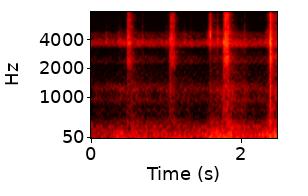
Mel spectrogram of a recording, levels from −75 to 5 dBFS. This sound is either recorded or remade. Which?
remade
